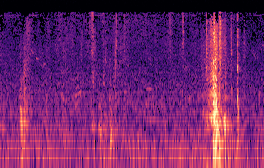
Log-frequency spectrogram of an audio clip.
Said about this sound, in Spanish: Su madre la mira desde el interior. Su padre baja la escalera. Ella sale y cierra la puerta.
